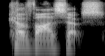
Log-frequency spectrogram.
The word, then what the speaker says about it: Cavazos: Legend, got that. Cavazos. Yeah, I said that right.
